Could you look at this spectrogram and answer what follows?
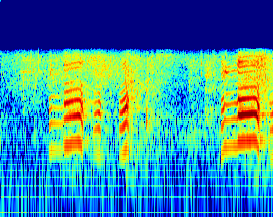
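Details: Pet parrot said to talk in four languages, uttering three short harmonic, voice-like syllables with wavering pitch, separated by quiet gaps over a low background hum.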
